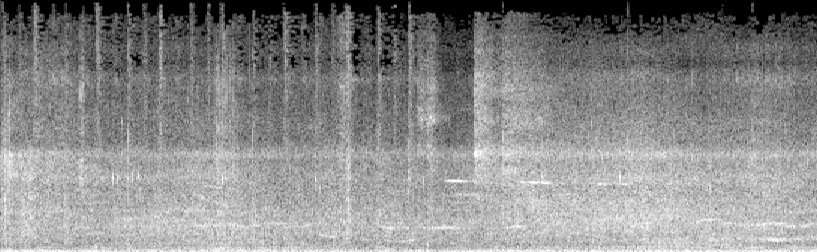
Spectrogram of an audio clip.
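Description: Loud, steady road traffic noise of motorbikes and a truck passing close by, heard from a moving rider with a heavy low rumble throughout.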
